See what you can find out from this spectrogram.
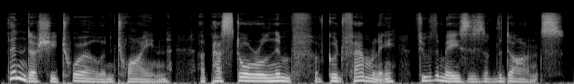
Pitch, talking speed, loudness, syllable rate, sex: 145 Hz, 190 wpm, -19 LUFS, 4.9 syllables/s, female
